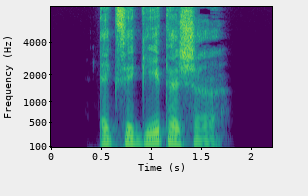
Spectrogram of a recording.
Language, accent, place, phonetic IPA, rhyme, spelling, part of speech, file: German, Germany, Berlin, [ɛkseˈɡeːtɪʃə], -eːtɪʃə, exegetische, adjective, De-exegetische.ogg
- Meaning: inflection of exegetisch: 1. strong/mixed nominative/accusative feminine singular 2. strong nominative/accusative plural 3. weak nominative all-gender singular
